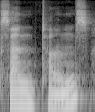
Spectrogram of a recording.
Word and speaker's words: sentence: so in the dictionary you'll see first syllable stress the first letter e says the ah red tent vowel and then you'll see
